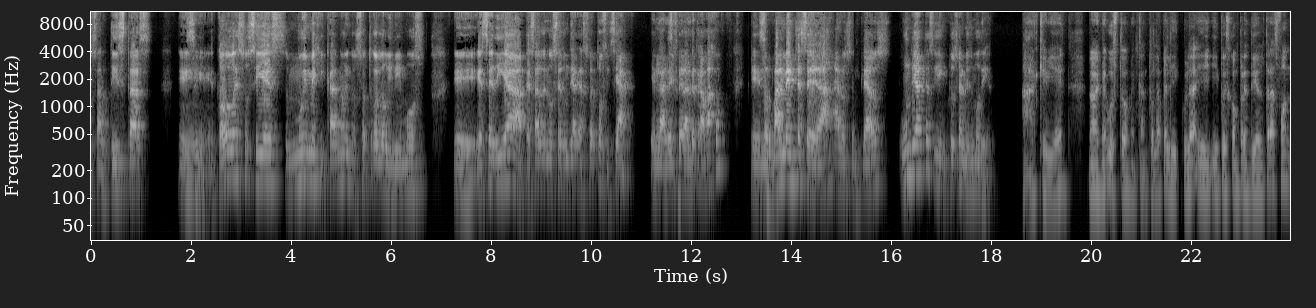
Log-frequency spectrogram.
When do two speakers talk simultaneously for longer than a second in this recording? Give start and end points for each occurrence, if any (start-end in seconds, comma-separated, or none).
none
